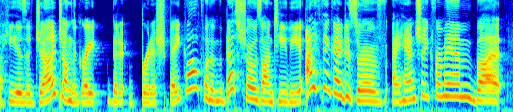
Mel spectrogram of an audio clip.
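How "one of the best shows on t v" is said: ordinary talk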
